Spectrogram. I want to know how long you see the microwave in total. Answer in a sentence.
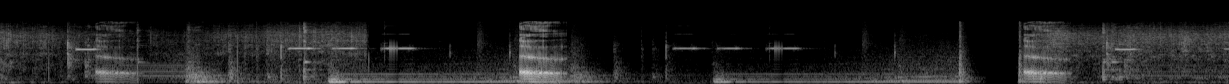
The microwave can be heard for 12 seconds in total.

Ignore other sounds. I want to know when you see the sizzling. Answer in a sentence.
The sizzling can be heard from 0.0 to 3.7 s and from 10.3 to 12.2 s.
